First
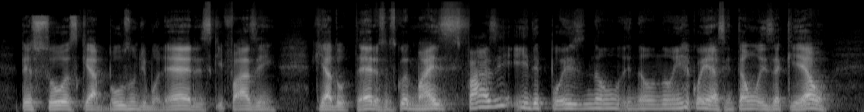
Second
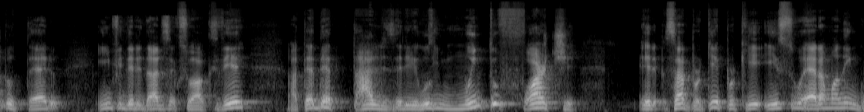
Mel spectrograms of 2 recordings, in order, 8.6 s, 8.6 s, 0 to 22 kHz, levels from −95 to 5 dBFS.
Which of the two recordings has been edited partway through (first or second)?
second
